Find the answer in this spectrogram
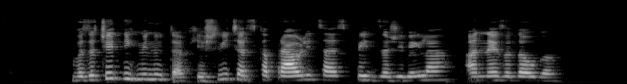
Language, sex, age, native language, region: Slovenian, female, 18-29, Slovenian, Central Slovenia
